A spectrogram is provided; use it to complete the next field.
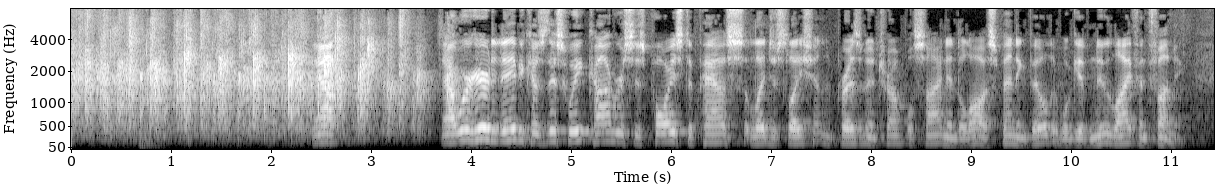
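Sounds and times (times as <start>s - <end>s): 
audience applause: 0.0s - 3.7s
speech: 2.4s - 2.8s, 3.7s - 11.2s.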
